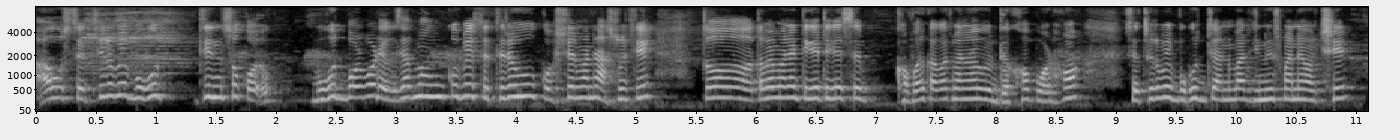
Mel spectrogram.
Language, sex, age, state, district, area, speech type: Odia, female, 18-30, Odisha, Subarnapur, urban, spontaneous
